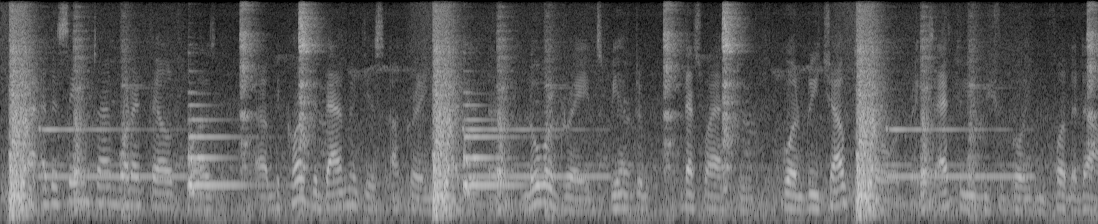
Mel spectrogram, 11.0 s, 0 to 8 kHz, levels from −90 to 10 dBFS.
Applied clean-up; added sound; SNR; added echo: none; Dishes, pots, and pans + Plucked string instrument; -5 dB; none.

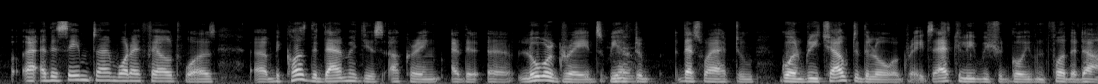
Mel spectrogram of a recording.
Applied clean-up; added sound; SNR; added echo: none; none; none; none.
